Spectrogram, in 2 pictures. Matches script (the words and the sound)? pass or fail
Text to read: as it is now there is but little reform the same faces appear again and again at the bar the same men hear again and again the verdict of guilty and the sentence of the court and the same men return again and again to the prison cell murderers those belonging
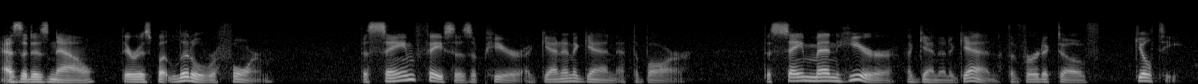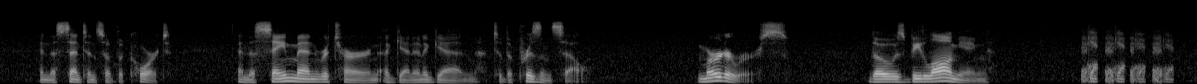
fail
